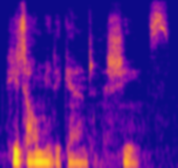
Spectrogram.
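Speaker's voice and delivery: imitating a hushed, low monotone; near-whisper it with no inflection. Neighbor talking to someone unseen in the room, monotone. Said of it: "his voice was all of a sudden monotone".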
